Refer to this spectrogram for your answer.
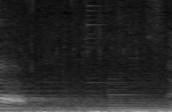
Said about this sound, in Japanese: カラスさんもそうだと言ってくれている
